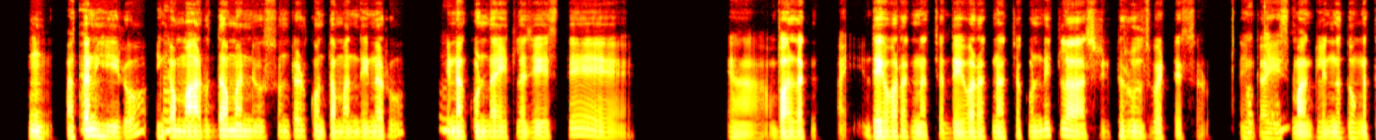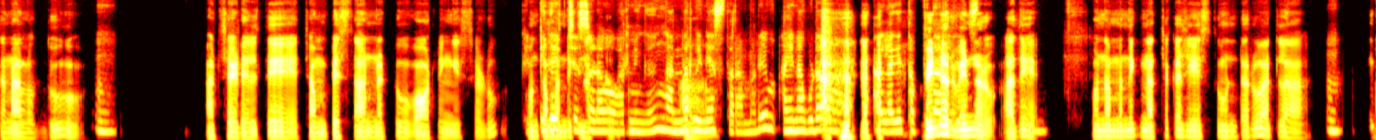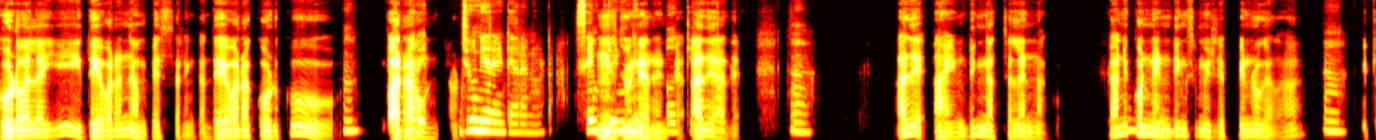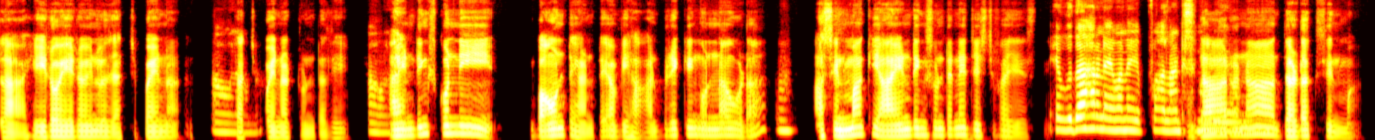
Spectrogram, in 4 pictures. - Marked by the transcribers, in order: in English: "స్ట్రిక్ట్ రూల్స్"; other background noise; in English: "స్మగ్లింగ్"; in English: "వార్నింగ్"; giggle; in English: "జూనియర్"; in English: "సేమ్ ప్రింట్"; in English: "ఎండింగ్"; tapping; in English: "ఎండింగ్స్"; in English: "హీరో"; in English: "ఎండింగ్స్"; in English: "హార్ట్ బ్రేకింగ్"; in English: "ఎండింగ్స్"; in English: "జస్టిఫై"
- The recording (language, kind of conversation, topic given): Telugu, podcast, సినిమా ముగింపు ప్రేక్షకుడికి సంతృప్తిగా అనిపించాలంటే ఏమేం విషయాలు దృష్టిలో పెట్టుకోవాలి?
